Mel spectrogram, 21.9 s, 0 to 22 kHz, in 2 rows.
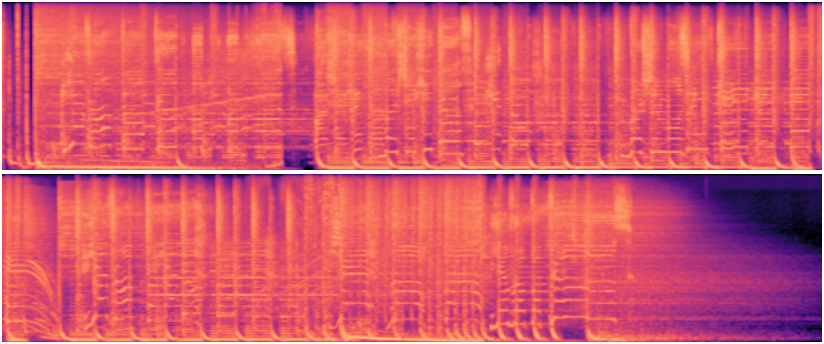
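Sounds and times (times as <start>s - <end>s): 
up tempo dance music mix: 0.0s - 20.8s.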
